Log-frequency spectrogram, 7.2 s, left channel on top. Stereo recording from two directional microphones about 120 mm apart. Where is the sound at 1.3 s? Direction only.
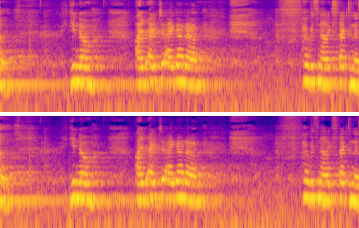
50° left (ahead or behind).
